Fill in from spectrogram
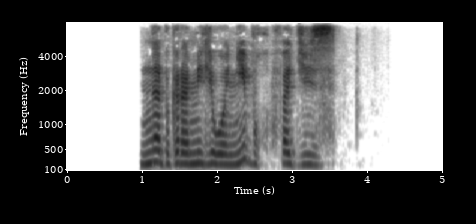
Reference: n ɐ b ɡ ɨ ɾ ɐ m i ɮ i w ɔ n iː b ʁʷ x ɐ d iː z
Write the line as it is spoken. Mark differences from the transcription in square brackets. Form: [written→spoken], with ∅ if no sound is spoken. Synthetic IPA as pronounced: n ɐ b ɡ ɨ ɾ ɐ m i ɮ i w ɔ n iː b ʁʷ [x→f] ɐ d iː z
